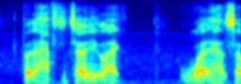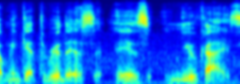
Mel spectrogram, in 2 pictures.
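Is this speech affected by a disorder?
Yes: ALS; diagnosed about 13 months ago, nearing full-time wheelchair; voice declining fast, certain sounds harder daily, voice banked.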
